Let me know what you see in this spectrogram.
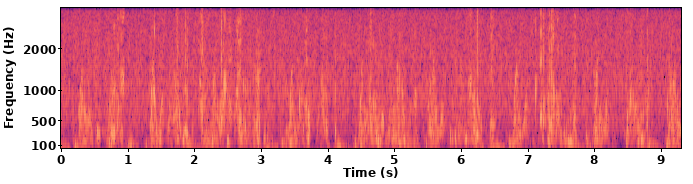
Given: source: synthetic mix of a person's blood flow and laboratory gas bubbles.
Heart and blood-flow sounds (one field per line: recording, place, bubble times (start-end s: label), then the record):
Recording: Doppler ultrasound of blood flow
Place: precordium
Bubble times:
0.25-0.97 s: bubbles
1.36-1.54 s: bubbles
1.68-2.00 s: bubbles
2.04-2.33 s: bubbles
2.36-2.83 s: bubbles
2.87-3.15 s: bubbles
3.28-3.45 s: bubbles
3.54-3.77 s: bubbles
3.89-4.02 s: bubbles
4.08-4.17 s: bubbles
4.57-5.25 s: bubbles
5.28-5.39 s: bubbles
5.45-5.67 s: bubbles
5.82-6.32 s: bubbles
6.42-6.54 s: bubbles
7.08-7.76 s: bubbles
7.85-7.94 s: bubbles
7.98-8.08 s: bubbles
8.44-8.84 s: bubbles
9.06-9.32 s: bubbles
From the record:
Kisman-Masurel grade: 343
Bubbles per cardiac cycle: rolling drumbeat, 9 or more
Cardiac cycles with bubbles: 100%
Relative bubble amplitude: loud (0.450 to 0.775)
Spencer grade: 3 (all of the cardiac periods contain showers or single bubble signals, but not dominating or overriding the cardiac motion signals)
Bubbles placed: anywhere in the cardiac cycle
